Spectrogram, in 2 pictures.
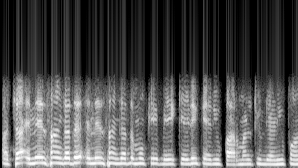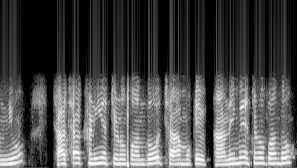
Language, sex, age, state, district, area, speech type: Sindhi, female, 60+, Rajasthan, Ajmer, urban, conversation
